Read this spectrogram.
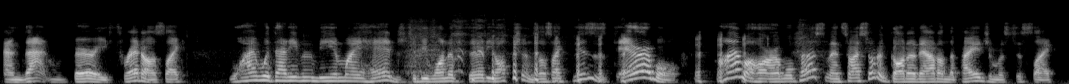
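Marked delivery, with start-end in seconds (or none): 2.3-8.3 higher, mock-horrified self-scolding; appalled at himself. A new dad horrified at his own thoughts, mock-appalled. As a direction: recoil from your own idea.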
